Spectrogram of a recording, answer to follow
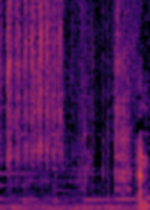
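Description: Water brush bristles rubbing and scrubbing across watercolour cardstock as a background wash is brushed on, a soft dry scratchy rubbing.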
